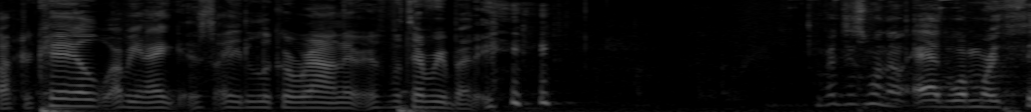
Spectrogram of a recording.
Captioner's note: giggles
